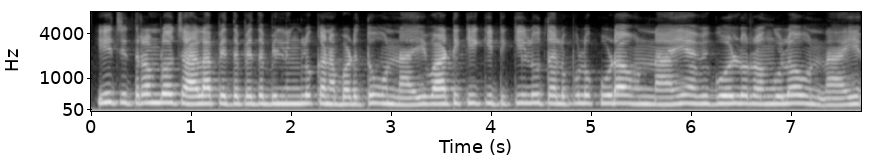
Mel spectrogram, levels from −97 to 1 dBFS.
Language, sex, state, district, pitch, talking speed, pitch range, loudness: Telugu, female, Telangana, Hyderabad, 235 Hz, 130 wpm, 230-245 Hz, -14 LUFS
